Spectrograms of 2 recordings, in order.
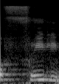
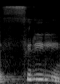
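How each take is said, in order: First: "फ्रीली" with f and r joined, "FREE-lee"; correct pronunciation. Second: "फ्रीली" broken as "fi-REE-lee"; wrong pronunciation. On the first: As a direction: say "फ्रीली" with no vowel between f and r. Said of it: "इसको फ्रीली बोलेंगे". ("फ्रीली" का सही उच्चारण, "फ्र" जुड़ा हुआ) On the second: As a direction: slip a short i between f and r in "फ्रीली". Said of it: "फ्रीली नहीं". ("फ्रीली" का गलत उच्चारण, "फिरीली") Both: Shown as a demonstration.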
